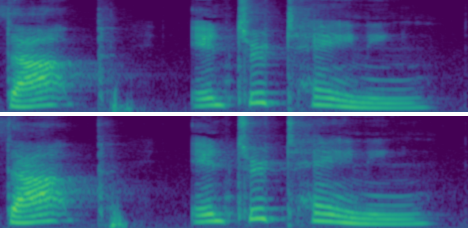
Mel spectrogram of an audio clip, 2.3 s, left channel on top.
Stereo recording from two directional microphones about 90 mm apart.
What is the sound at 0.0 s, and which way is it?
Speech, 30° right (ahead or behind).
